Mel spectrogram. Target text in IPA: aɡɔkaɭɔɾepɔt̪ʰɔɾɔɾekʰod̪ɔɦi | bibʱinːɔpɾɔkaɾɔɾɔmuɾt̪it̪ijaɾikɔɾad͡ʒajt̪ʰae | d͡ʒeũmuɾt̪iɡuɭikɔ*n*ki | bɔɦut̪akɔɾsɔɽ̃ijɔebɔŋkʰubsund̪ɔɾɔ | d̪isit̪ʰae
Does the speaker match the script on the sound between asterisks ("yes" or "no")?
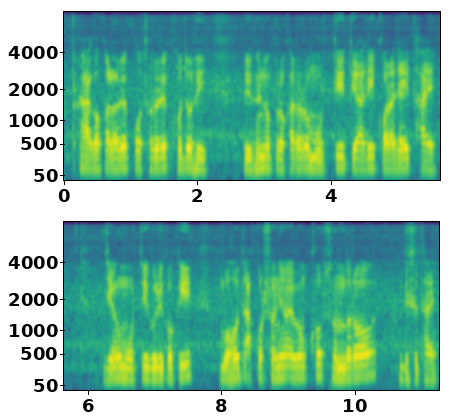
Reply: no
